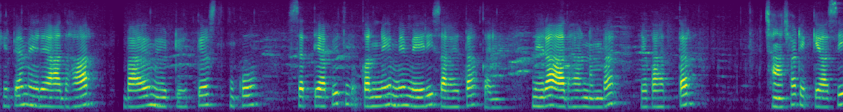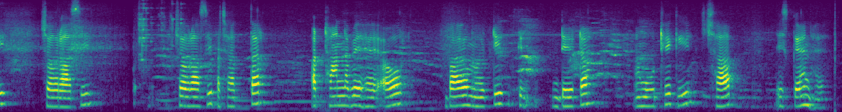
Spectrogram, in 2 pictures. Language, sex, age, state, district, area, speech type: Hindi, female, 60+, Uttar Pradesh, Ayodhya, rural, read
